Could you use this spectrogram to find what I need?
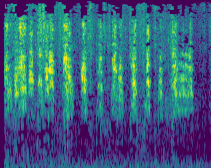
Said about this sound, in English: keeps bantam ducks in her backyard. The ducks are really for her dogs to practice their herding with, but in the winter, they don't earn their keep at all.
